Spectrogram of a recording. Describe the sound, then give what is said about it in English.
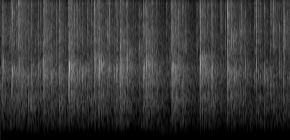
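An audience claps hands together in praise, a dense, steady wash of applause with sharper individual claps popping out roughly every quarter second. No one speaks over it. “Come on, y'all give the Lord a hand clap of praise.”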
